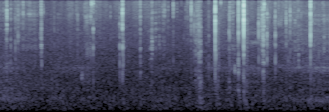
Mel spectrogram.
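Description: Faint, irregular small clicks and crinkles from handling a plastic sheet of self-adhesive gem stickers and peeling the gems off it.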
